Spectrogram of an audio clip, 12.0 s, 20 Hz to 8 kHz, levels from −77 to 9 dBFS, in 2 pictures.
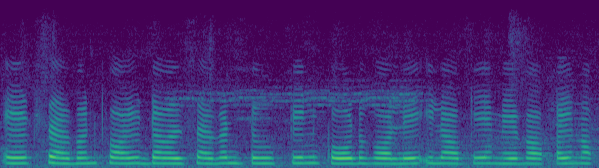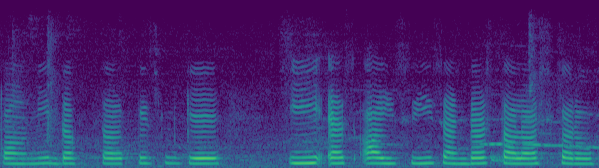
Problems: constant background noise, background conversations at intervals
